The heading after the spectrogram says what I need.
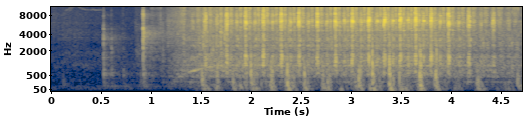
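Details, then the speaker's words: Old Yamaha golf cart, sat for years, jumped to crank: starter spins engine evenly, about three compressions a second, never catches; no spark, key switch suspected first, traced to a faulty CDI. "Now let me see if I can check for some spark. Now I don't know if the key switch even is working or not. So I don't have any spark at all right now."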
